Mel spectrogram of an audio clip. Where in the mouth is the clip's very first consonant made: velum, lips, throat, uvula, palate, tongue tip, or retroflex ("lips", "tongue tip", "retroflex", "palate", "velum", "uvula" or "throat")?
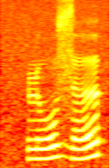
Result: retroflex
